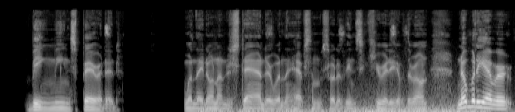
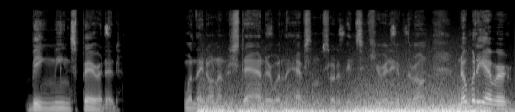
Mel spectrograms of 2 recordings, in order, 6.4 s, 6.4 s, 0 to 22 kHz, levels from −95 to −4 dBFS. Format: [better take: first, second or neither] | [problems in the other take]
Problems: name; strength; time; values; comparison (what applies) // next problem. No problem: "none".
first | low rumble; loud; from 2.5 s on; 3 dB below the speech; faint in the first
